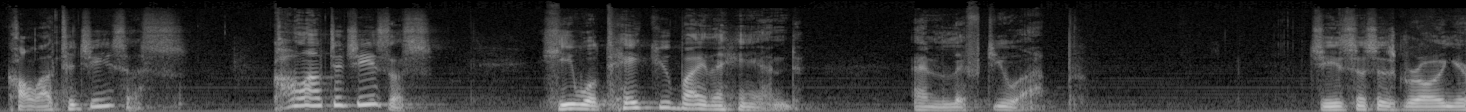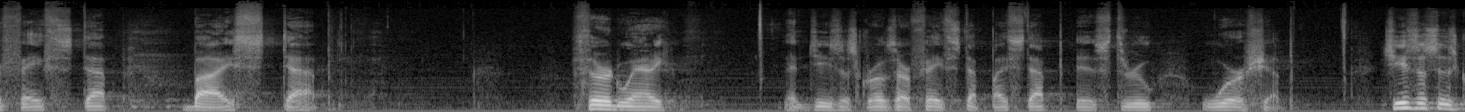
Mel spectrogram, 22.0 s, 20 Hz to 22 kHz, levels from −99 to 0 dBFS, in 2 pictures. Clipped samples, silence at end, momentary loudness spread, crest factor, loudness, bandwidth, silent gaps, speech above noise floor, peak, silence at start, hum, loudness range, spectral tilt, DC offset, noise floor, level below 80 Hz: under 0.1%; 0 s; 20 LU; 22 dB; -31 LUFS; 19.5 kHz; none; 31 dB; -12 dBFS; 0.05 s; 60 Hz at -60 dBFS; 7 LU; -6 dB/octave; under 0.1%; -62 dBFS; -62 dBFS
